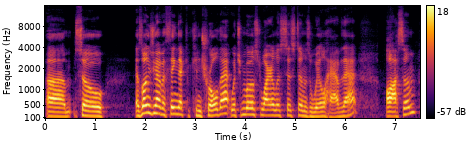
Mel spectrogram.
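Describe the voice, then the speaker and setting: A loud, chatty man giving a casual product tutorial, speaking into a lavalier mic clipped under his shirt. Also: fairly high pitch, measured pace, smooth. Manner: loud, chatty, self-deprecating asides. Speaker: gear reviewer.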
